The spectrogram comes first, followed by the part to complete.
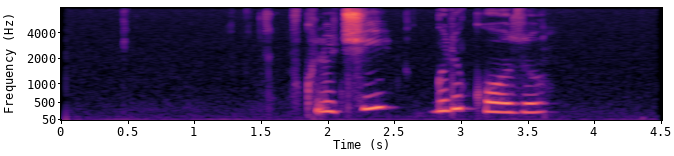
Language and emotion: Russian, neutral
